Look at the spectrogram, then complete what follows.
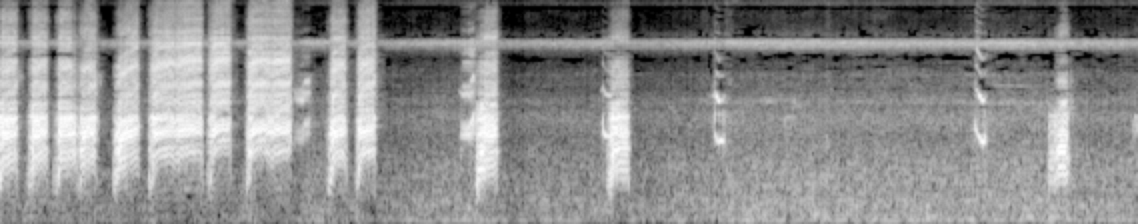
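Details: {'caption': 'Young sooty-headed bulbuls beg while being fed by a parent. A quick run of loud, rough bursts gives way to a few sparse rasps and short, clear, down-slurred whistles, with a constant high whine behind.'}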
